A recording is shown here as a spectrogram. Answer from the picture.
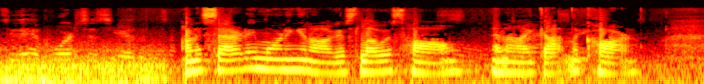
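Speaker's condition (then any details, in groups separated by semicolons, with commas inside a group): No condition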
